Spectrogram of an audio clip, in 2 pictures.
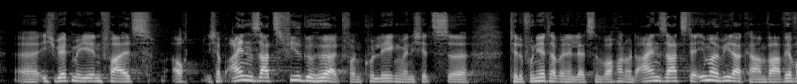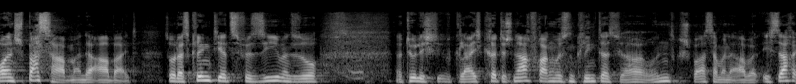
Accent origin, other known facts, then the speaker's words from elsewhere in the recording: North Rhine-Westphalia, Germany; Als ich so heranwuchs in Nordrhein-Westfalen, habe ich mich nicht als Nordrhein-Westfale gefühlt. Ich habe mich als Rheinländer gefühlt. Und ich fühle mich mittlerweile als Nordrhein-Westfale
